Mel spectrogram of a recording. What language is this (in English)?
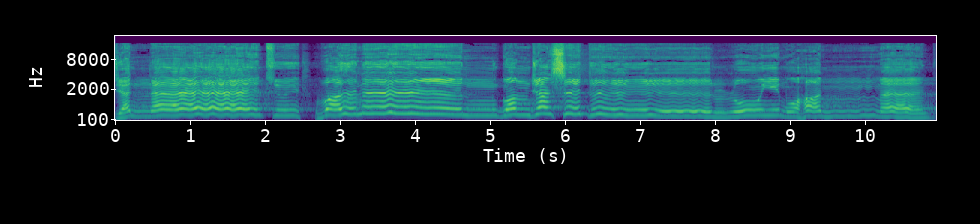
Turkish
